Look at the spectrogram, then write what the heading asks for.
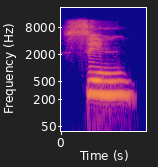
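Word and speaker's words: xin: i is C okay x i n is sin x i and G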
